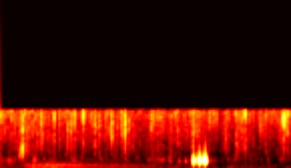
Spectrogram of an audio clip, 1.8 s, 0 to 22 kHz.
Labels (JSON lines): {"label": "biophony, growl", "recorder": "SoundTrap 500"}
{"label": "biophony, damselfish", "recorder": "SoundTrap 500"}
